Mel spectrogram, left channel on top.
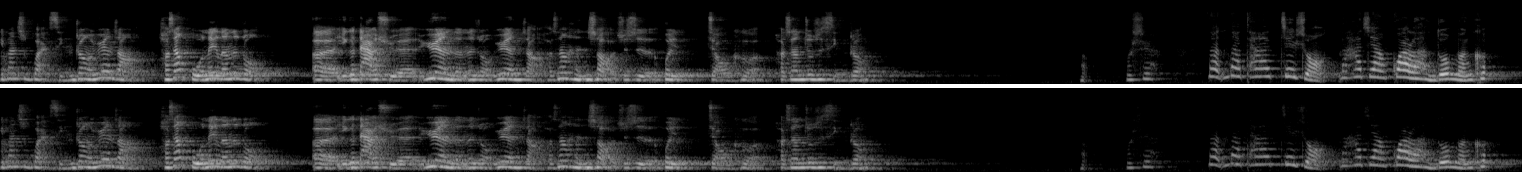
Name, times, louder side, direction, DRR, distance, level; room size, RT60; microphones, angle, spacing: voice 1, 0.0-2.6 3.1-8.7, left 2 dB, 25° left, 0.8 m, -28 dB
voice 2, 12.1-14.9, left 5 dB, 70° left, 0.4 m, -30 dB
17.0 x 9.9 x 2.6 m
head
